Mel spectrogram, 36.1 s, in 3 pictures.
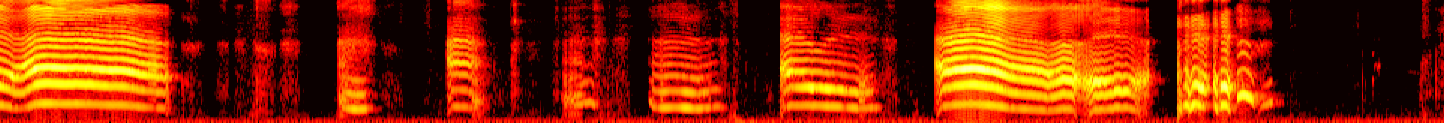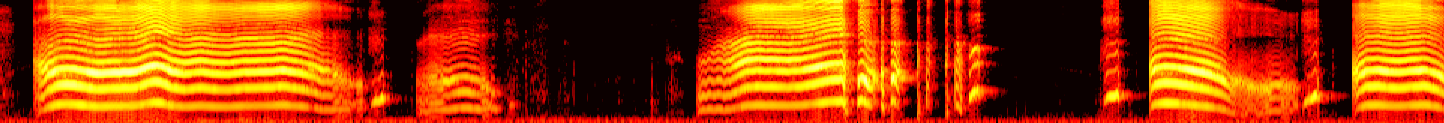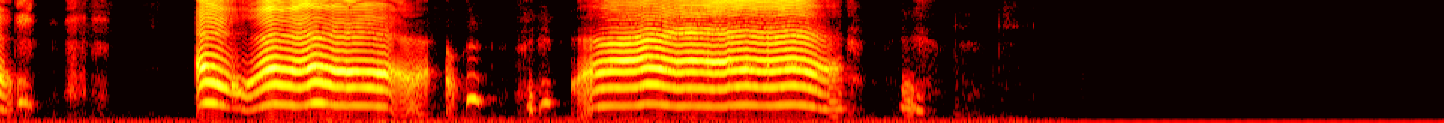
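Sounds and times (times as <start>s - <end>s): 
month-old baby girl crying in a temper tantrum: 0.0s - 1.4s, 6.5s - 10.4s, 12.3s - 15.0s, 17.9s - 20.2s, 21.6s - 24.2s, 25.7s - 27.7s, 28.8s - 31.1s.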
